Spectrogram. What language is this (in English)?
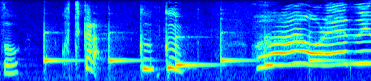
Japanese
